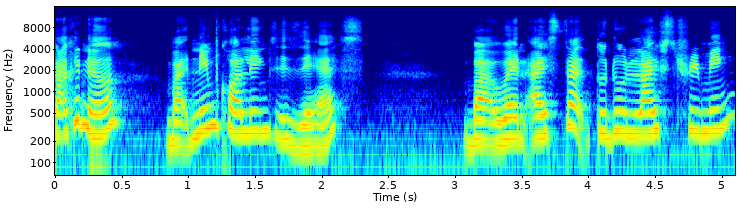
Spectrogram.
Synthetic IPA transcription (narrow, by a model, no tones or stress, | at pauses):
takənə | bat̚nẽmkʰɔlĩŋsisdɛs | bat̚wɛ̃nʔajstatːudulajfstɹĩmĩŋ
